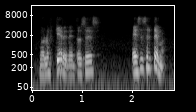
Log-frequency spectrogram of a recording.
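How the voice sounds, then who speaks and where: This man's voice sits fairly high in pitch. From Venezuela. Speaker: podcast co-host. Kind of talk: casual chat. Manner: halting, many repeated syllables.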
